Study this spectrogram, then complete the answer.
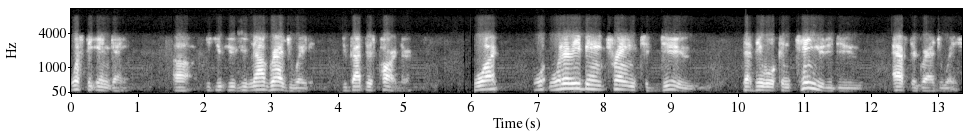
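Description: With lively intonation and a fairly high pitch, a man speaks at a fairly slow pace with long, frequent pauses, in a dry sound with no echo. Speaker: pastor. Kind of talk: Q&A participant. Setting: video call. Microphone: video call.

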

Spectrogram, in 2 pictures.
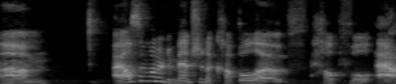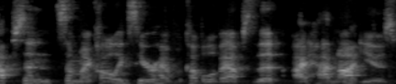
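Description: Here is a woman with an ordinary speaking voice at a medium pitch. She keeps a moderate pace and ordinary pitch variation. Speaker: flute professor. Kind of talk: instructional panel discussion. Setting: video call.

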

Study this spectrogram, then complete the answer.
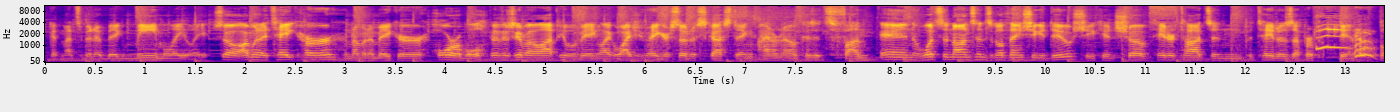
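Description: A man at a very fast pace, fairly even in intonation, with clear music in the background. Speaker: animator YouTuber. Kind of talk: casual vlog chat. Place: home room.

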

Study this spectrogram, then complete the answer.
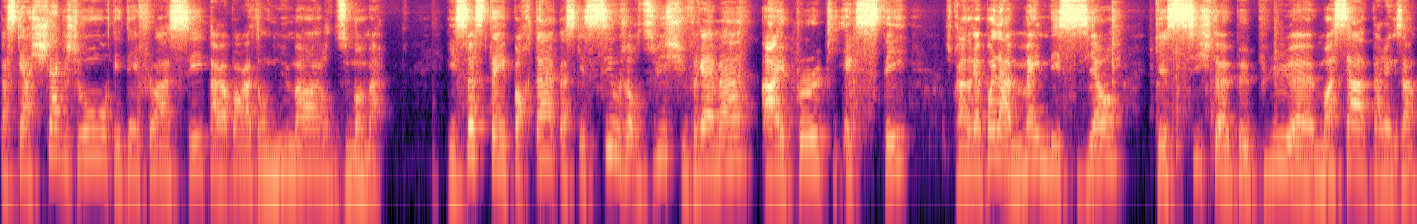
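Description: Here a man talks at a fairly slow pace. His pitch is high and his tone bright and sharp. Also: lively intonation. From Quebec. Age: 40s. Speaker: stock market trainer and speaker; interview guest, trading trainer. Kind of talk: casual interview. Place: home room. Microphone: headset.

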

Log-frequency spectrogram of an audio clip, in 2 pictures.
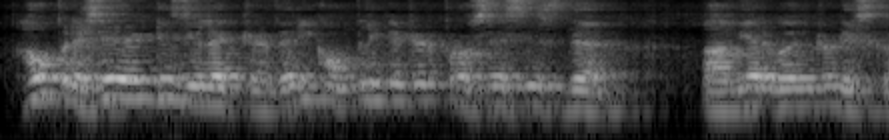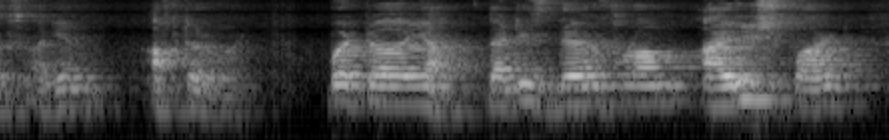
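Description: At a moderate pace, a man with a fairly high pitch and fairly even intonation talks amid audible room echo. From India, Maharashtra. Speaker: lecturer; exam-prep teacher. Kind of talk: lecture. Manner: halting, many fillers.

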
